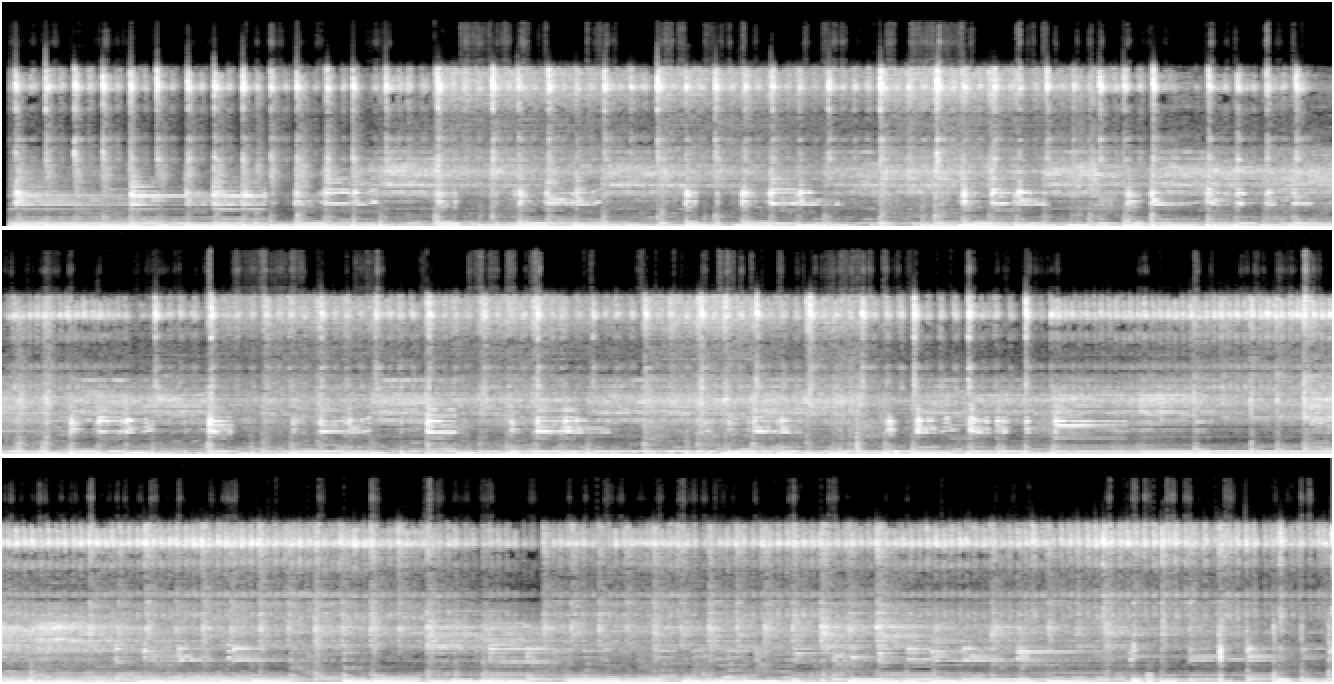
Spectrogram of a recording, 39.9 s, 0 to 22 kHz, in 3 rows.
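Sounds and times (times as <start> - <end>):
bass guitar: 0.0 - 39.9
electric guitar lines: 0.0 - 39.9.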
